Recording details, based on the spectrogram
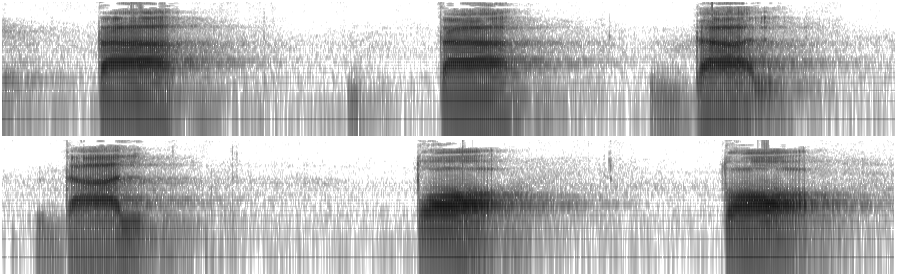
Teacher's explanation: مخرج نمبر 10 تا دال طا، ادا ہوتے ہیں زبان کی نوک اور اوپر کے سامنے والے 2 دانتوں کی جڑ سے، یعنی زبان کی نوک کو اوپر کے جو 2 دانت ہیں ان کی جڑ کے ساتھ ٹچ کر کے ادا کرنا پڑتا ہے، تا تا دال دال طا طا۔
